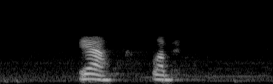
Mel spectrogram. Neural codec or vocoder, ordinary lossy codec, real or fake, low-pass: none; Opus, 64 kbps; real; 3.6 kHz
